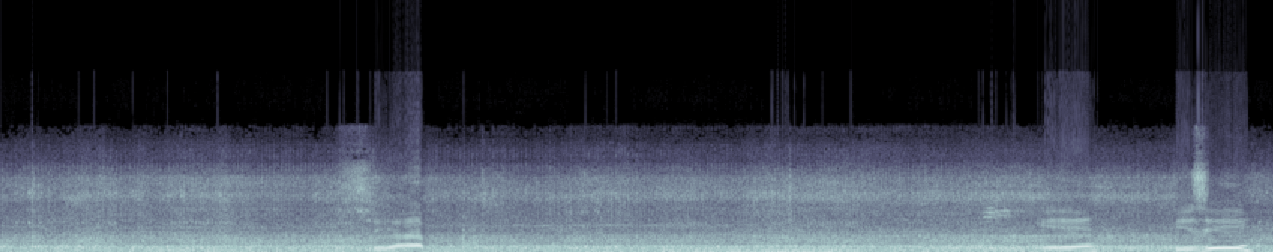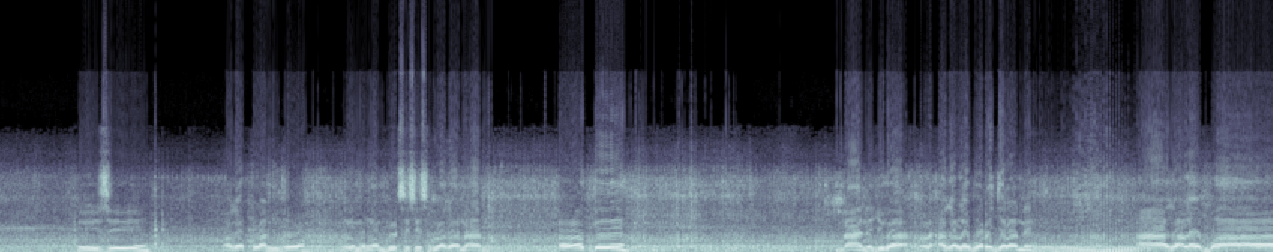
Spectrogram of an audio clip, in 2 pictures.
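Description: A scooter engine hums and drones steadily while riding.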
